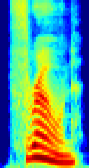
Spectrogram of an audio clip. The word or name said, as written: throne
